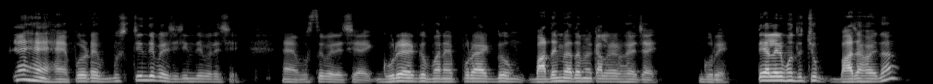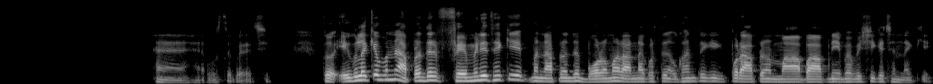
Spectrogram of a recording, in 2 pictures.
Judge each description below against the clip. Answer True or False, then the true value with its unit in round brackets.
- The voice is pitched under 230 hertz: True (140 Hz)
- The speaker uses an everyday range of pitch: True (4.0 semitones)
